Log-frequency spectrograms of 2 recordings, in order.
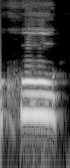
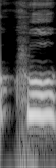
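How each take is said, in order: First: खू with the ऊ held long, the wrong way; stretched vowel. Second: खू with a short, quick ऊ, not drawn out; short u sound. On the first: Teacher demonstrating the mistake of stretching खू. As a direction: draw out खू into a long ऊ. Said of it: "खींच खींच के नहीं पढ़ना". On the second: Teacher showing pupils the correct short खू. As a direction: say खू briefly, cutting the vowel short. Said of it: "इतना ही उच्चारण करना आपको". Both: Shown as a demonstration.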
